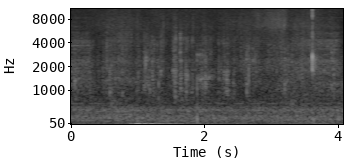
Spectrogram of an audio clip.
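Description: Faint mouth sounds of a man sipping whisky from a nosing glass and working it around his mouth, with a small sharp click near the end.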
